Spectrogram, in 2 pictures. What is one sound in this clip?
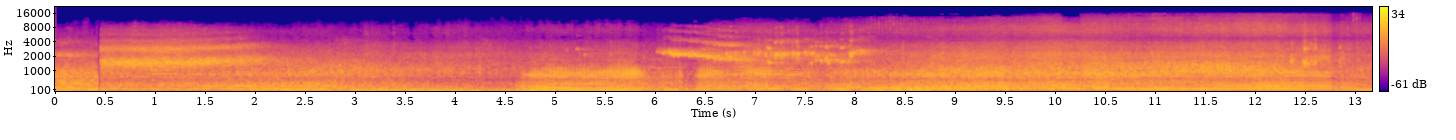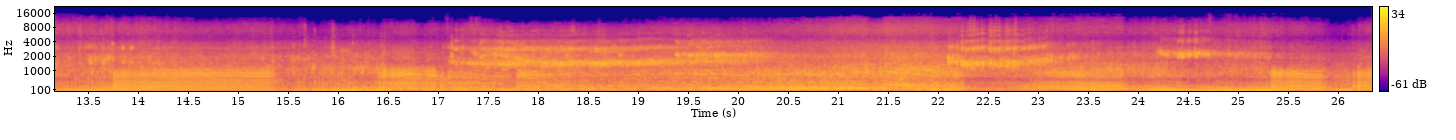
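Tyres squeal loudly on tarmac.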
